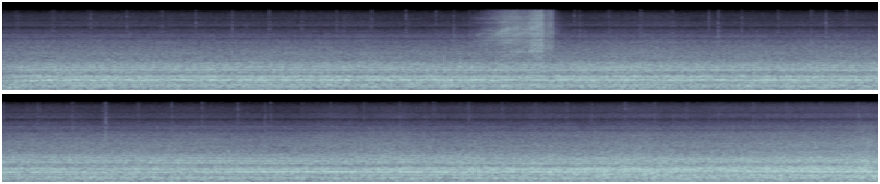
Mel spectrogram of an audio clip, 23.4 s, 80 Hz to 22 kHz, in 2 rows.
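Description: Class 91 electric locomotive running with a steady, many-toned electrical whine that grows slowly louder, and a brief hiss about six seconds in.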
